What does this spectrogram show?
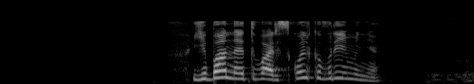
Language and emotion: Russian, angry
